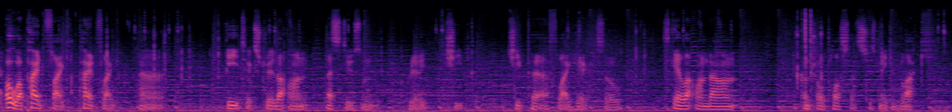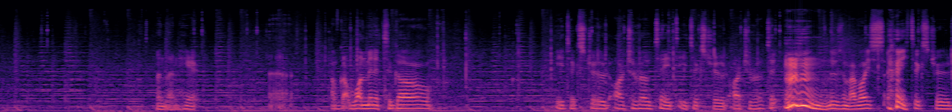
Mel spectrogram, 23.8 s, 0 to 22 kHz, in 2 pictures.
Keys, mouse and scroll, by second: 0.1 shift+middle click, 0.5 middle click, 0.7 scroll down 1, 0.9 middle click, 1.0 scroll up 3, 1.3 Tab, 1.6 click, 1.9 Tab, 2.1 click, 2.2 3, 2.7 e, 3.6 middle click, 3.7 scroll up 2, 4.3 click, 4.7 e, 5.7 s, 7.9 s, 8.7 middle click, 10.0 ctrl+KP_Add, 11.0 g, 12.4 click, 14.3 click, 15.0 click, 16.0 KP_0, 16.2 KP_1, 17.3 KP_3, 18.1 shift+middle click, 18.8-23.8 typing.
